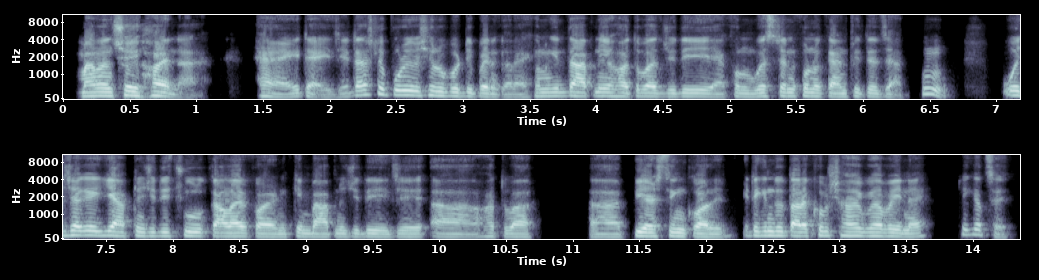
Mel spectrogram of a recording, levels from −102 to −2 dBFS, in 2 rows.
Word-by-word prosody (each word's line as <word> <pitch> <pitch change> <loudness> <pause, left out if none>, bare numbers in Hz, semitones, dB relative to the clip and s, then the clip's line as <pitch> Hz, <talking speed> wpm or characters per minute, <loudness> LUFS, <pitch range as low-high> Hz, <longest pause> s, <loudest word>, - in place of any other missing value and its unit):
মানানসই 150 +2 +5
হয় 150 -3 +5
না। - - -5 0.5
হ্যাঁ, - - 0
এটাই। - - -1 0.2
এটা 175 - +1
আসলে 195 +4 -1
পরিবেশের 175 -2 +2
উপর 150 0 0
ডিপেন্ড 125 -3 0
করে। 105 - -6
এখন 135 - -4
কিন্তু 145 +2 +1
আপনি 145 +2 -3
হয়তোবা 130 0 +2
যদি 130 +1 -1 0.2
এখন 130 - -6
ওয়েসটার্ন 135 +1 0
কান্ট্রি 125 +2 -1
তে 130 - 0
যান, - - -6
হুম। 225 -2 -2 0.5
ওই 170 - +4
জায়গায় 175 -1 +4
গিয়ে 165 -2 +6
আপনি - - -5
যদি 145 0 -1
চুল 150 -2 +1
কালার 130 0 +5
করেন 115 -1 +3
কিংবা 125 -2 -1
আপনি 125 - -6
যদি 120 +1 -4
এইযে 115 +1 -5 0.2
আ - - 0 0.3
হয়তোবা 120 -3 -2 0.5
আ - - -4 0.3
পিয়ার্সিং 140 -1 +3
করেন। 115 -3 +3
এটা 165 - -1
কিন্তু 160 0 +2
তারা 145 - +7
খুবই 160 -1 -2
স্বাভাবিক 155 -1 +1
ভাবেই 140 -2 +3
নেয়। 125 +4 -2 0.3
ঠিক 195 0 -8
আছে? - - -6
140 Hz, 200 wpm, -22 LUFS, 125-155 Hz, 0.5 s, তারা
